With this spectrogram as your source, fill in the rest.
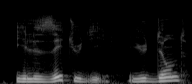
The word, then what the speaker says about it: étudient: at the plural form, so and t, well, you don't pronounce it, so you will get ils étudient. All right, ils étudient.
